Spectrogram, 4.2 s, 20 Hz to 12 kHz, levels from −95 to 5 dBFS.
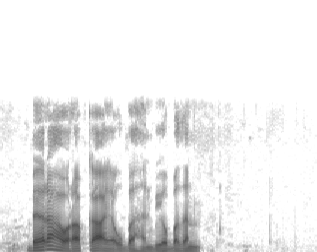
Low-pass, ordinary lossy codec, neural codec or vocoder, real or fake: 7.2 kHz; none; none; real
